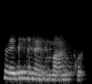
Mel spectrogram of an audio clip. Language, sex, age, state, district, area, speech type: Kannada, female, 18-30, Karnataka, Mandya, rural, conversation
